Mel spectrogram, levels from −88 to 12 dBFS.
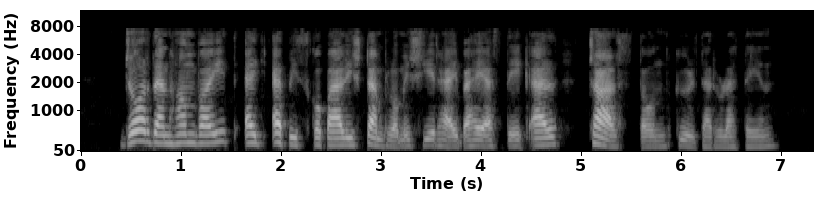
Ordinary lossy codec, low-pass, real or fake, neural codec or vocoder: MP3, 64 kbps; 7.2 kHz; real; none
